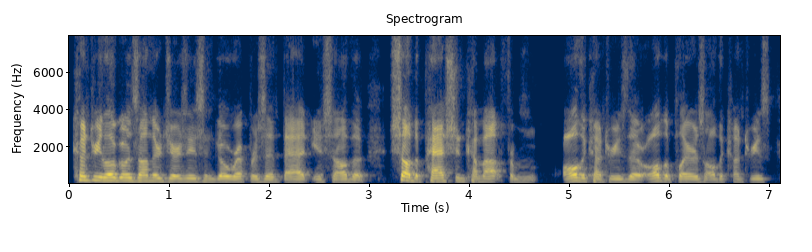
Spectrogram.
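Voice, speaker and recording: A man co-hosts a casual sports talk show, speaking fast in a relaxed, easy way. He often restarts the beginning of his sentences, at a mid-range pitch. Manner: quick, relaxed, repeats openings.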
